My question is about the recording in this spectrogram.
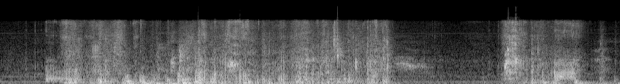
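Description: An English bulldog making noisy vocal sounds in two bouts: a long one starting about half a second in and lasting over three seconds, then a shorter one near the end.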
